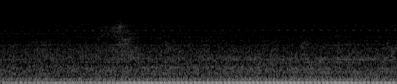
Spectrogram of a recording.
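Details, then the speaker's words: 2007 Peugeot 307 CC 2.0 petrol, parked for a year, in neutral at first start: steady, even low thrum at about four pulses a second with no knocks or stumbles; idling nice and smooth. "You can see it's idling nice and smooth as well. It's been It's been parked for a year, this car."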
